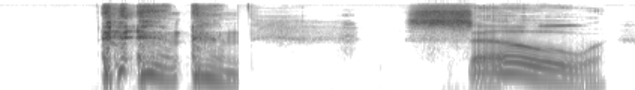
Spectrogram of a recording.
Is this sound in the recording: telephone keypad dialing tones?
no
